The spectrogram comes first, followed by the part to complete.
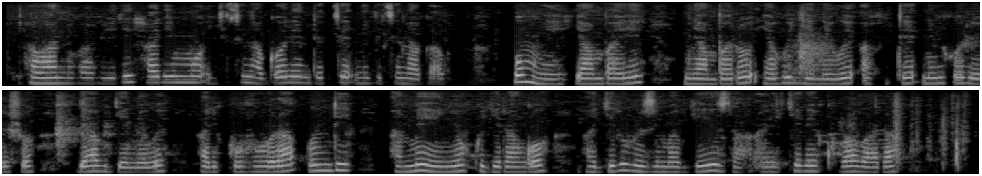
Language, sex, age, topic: Kinyarwanda, female, 18-24, health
